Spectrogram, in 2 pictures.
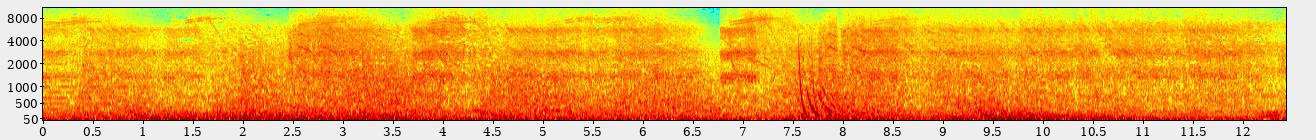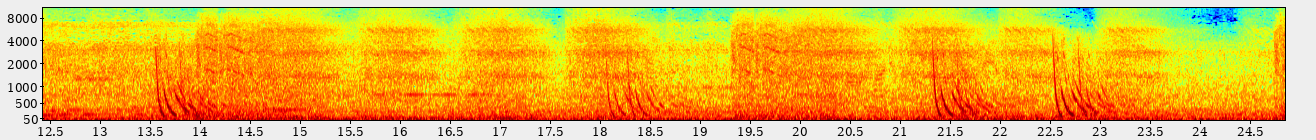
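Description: A deep engine rumble drones steadily.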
